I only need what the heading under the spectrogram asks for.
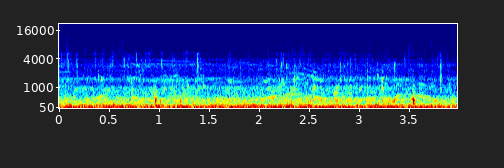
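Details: Singing whales underwater at Maui, Hawaii, in February 2020, picked up by a GoPro while snorkeling: smooth arched moans sweeping up and down in a slow sequence beneath dense low rumbling sea noise.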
